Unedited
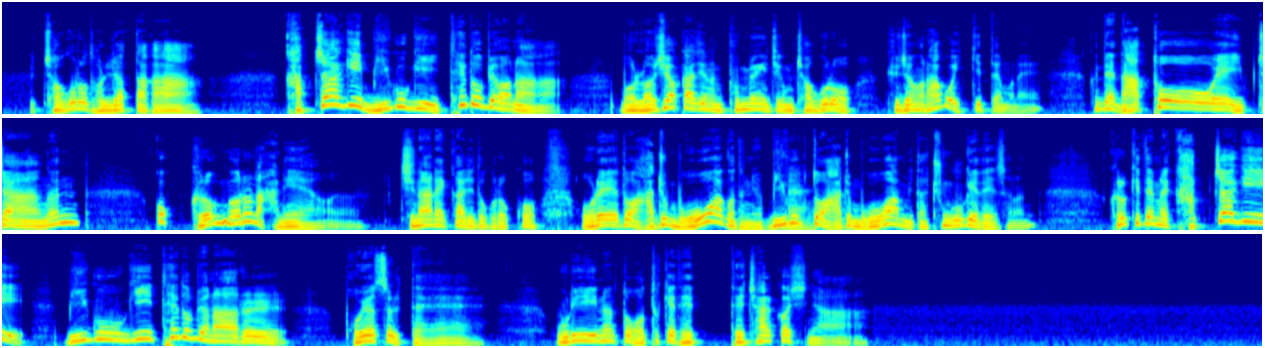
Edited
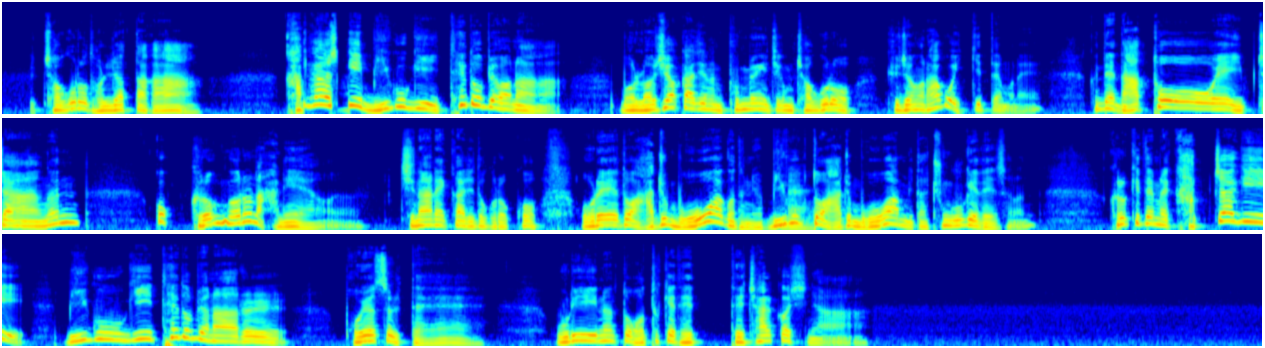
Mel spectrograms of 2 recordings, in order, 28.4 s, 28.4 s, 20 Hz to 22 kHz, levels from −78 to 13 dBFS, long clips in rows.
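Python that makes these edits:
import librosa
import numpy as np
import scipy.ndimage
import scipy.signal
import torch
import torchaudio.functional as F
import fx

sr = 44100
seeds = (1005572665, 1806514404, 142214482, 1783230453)

y = fx.edit(x, sr, fx.reverse_span(start_s=2.26, length_s=0.34), tone=tone)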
